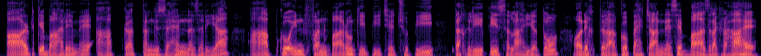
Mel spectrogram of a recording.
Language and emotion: Urdu, disgusted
